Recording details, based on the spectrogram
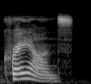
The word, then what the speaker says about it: crayon: According to the Merriam-Webster Dictionary, the proper pronunciation of crayon is in two syllables, crayon.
